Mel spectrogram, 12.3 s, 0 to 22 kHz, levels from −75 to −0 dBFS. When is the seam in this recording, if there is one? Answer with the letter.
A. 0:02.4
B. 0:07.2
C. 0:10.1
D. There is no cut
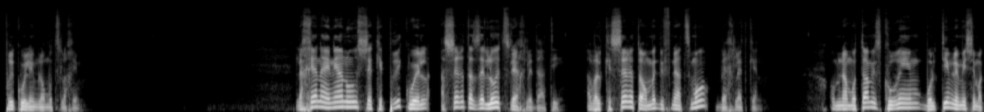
D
